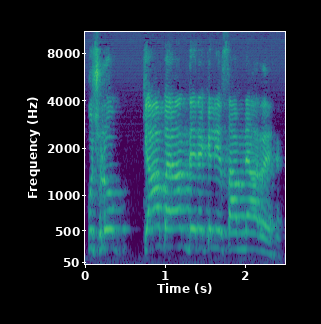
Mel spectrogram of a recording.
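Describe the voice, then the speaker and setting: A man's voice: very high voice, brisk, sharp tone, roomy sound. A man speaking as a party spokesperson on a TV news debate, arguing combatively and firing off rhetorical questions. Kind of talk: heated TV debate argument.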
